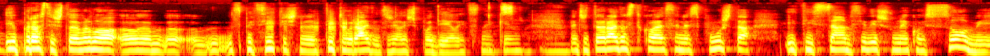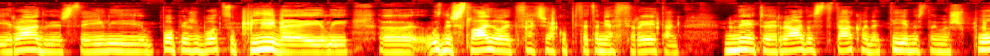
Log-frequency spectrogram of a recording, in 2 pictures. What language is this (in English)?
Croatian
